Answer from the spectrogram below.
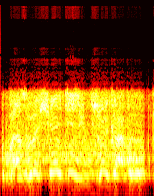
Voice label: dialogs russian; evac; War Thunder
